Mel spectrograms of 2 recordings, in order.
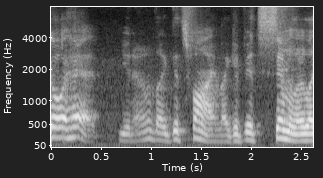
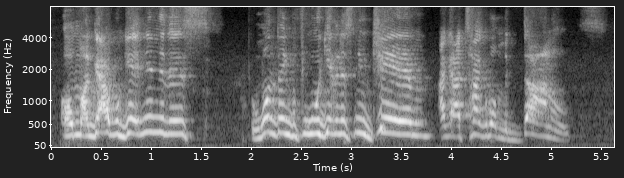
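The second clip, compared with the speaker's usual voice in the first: very high-pitched, hyped-up radio hype-man voice; 10 semitones higher than usual. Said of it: "pretty good [name] impression".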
